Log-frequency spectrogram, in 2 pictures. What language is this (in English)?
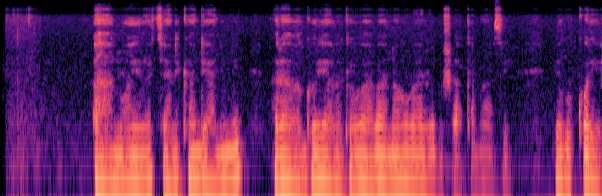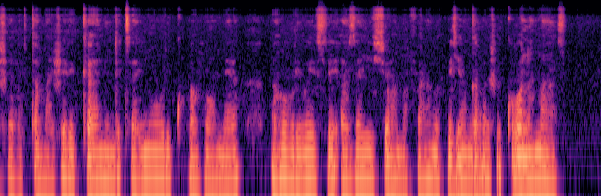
Kinyarwanda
